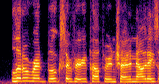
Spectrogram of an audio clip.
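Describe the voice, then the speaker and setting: This woman's voice is raised and projected, bright and sharp in tone, and high in pitch. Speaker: streamer. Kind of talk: casual chat.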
